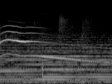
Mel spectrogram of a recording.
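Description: A pet cat meows once in a long, drawn-out tonal call that bends downward, loud and close, with no talking.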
